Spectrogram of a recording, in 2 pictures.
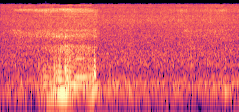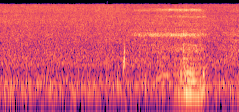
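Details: Two soft, faint snoring breaths a few seconds apart in a quiet room; light snoring.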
